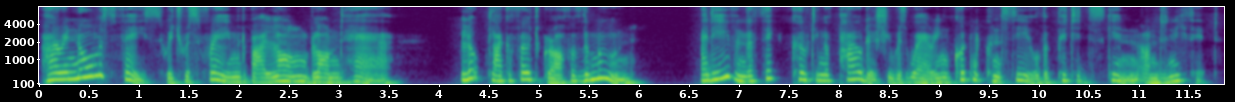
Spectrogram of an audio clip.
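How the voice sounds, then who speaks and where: A woman narrates a children's story. Her mid-pitched voice moves expressively, with lively intonation, and the recording is close and dry. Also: unhurried, no room sound. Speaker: audiobook narrator.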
